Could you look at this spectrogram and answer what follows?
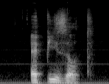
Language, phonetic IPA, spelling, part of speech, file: Polish, [ɛˈpʲizɔt], epizod, noun, Pl-epizod.ogg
